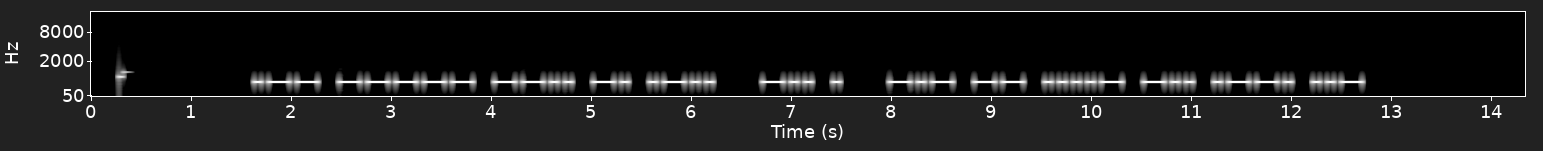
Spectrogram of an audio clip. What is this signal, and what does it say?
Morse code, heard as a keyed tone, about 17 wpm, 700 Hz. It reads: W0ZNL DE KM4DPU
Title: USA Callsign DE Callsign 17wpm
